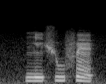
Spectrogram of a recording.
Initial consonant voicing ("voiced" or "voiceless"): voiced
